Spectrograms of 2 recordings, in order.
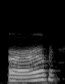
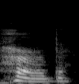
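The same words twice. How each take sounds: First: The word starts without an h sound. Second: The word starts with an h sound. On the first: This is the American form. "in herb the H is not pronounced" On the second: This is the British form. "Because you pronounce that H"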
